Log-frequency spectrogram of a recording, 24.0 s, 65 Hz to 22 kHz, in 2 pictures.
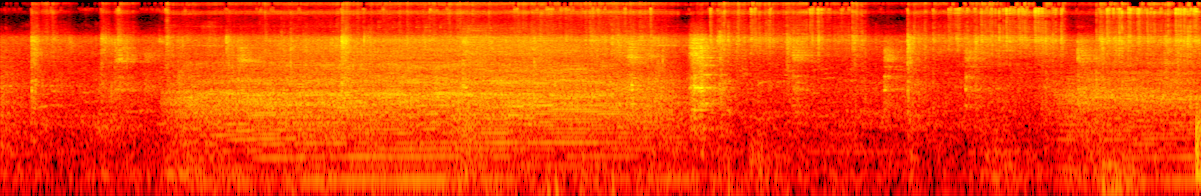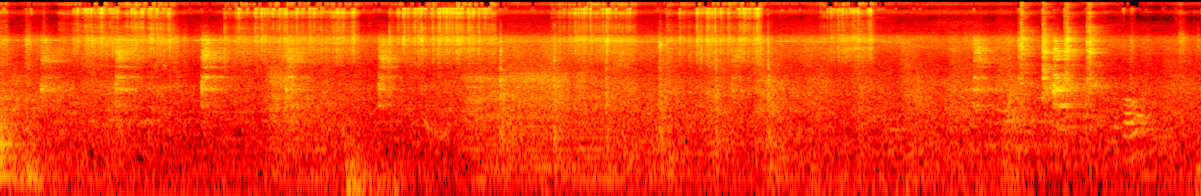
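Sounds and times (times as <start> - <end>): steady hiss: 5.6 - 21.7
knocks and clatters: 5.9 - 23.0.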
